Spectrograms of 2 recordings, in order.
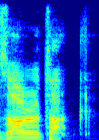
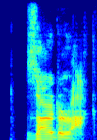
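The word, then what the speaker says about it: Xardorok: the sun blights and zara talk damn i just said his name wrong um give me one second here zardarok there we go bronic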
